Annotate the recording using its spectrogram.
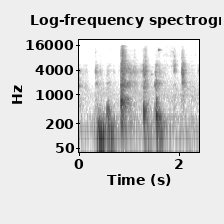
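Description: A few short, breathy vocal sounds from a man, spaced through about two seconds, around a single spoken word.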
